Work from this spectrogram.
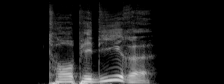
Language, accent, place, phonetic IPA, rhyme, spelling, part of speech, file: German, Germany, Berlin, [tɔʁpeˈdiːʁə], -iːʁə, torpediere, verb, De-torpediere.ogg
- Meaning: inflection of torpedieren: 1. first-person singular present 2. singular imperative 3. first/third-person singular subjunctive I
